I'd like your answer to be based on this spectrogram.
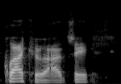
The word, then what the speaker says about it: Kwaku Adjei: Kwaku Adjei. It's four syllables.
